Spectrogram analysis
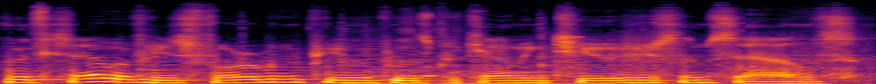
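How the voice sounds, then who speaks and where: A man reading game dialogue as an earnest older schoolteacher, in a measured, formal storytelling manner. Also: medium pitch, fairly even intonation, warm tone, natural voice, poor audio. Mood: earnest, instructive. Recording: music under the voice.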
